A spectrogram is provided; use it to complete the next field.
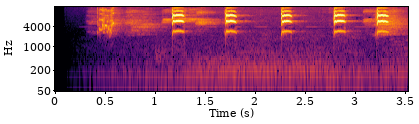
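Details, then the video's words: Lovebird in daily care, singing in the 'konslet' style: sharp, very high chirps with a metallic ring, repeated about every half second after a softer fluttery opening, over a low background rumble. "lovebird konslet"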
